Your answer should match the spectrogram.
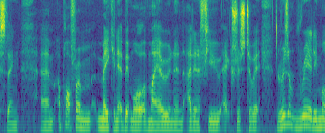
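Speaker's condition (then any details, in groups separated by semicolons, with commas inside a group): No condition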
